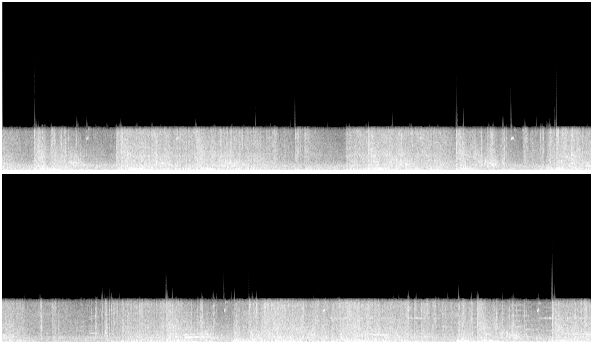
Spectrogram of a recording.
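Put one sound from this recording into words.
A rifle bolt clicks as it is worked between shots.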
